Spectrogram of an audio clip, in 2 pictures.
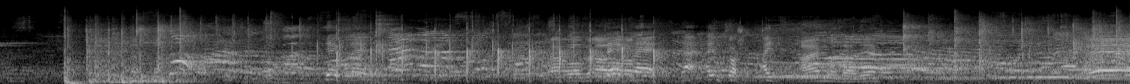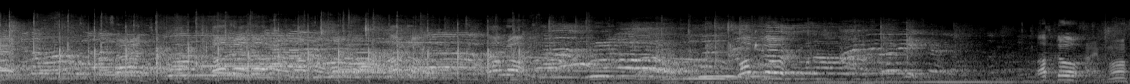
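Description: A group of teenagers talks and shouts in an echoing hall.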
